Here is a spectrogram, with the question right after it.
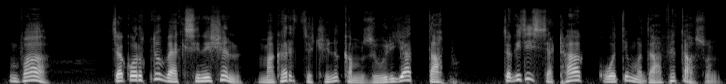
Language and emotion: Kashmiri, surprised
